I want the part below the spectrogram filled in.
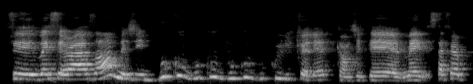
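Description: A woman's voice: on the high side, normal speed, a bit bright. Québécois woman, echoey room. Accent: Québécois French. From Quebec. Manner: rambling, many fillers and restarts. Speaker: poet, interview guest. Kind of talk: casual interview talk.

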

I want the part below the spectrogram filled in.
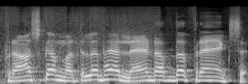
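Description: A man narrating a scripted facts video, addressing viewers as friends in a brisk voice-over. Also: high voice, a bit bright. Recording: faint music under voice-over. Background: background music.

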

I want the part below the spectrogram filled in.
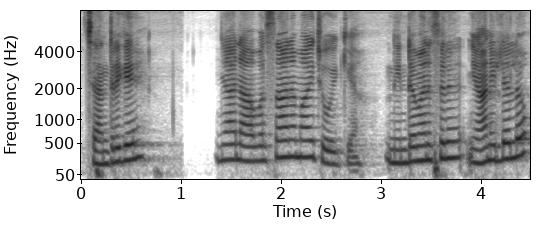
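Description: A woman's voice: fairly high pitch, normal speed, clear, resonant tone, natural voice. Woman voicing an earnest lovesick young boss.

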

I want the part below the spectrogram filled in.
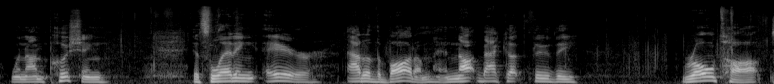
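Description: A man in his thirties giving a relaxed, plain-spoken demonstration of camping gear while handling it in a carpeted room at home. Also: mid-range voice. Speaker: gear reviewer. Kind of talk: casual product demonstration. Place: carpeted room in a house, indoors.

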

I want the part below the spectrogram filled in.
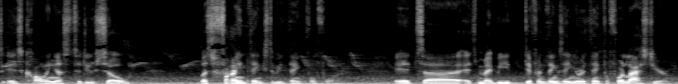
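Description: Upbeat male youth pastor, thirties, medium pitch, casual encouraging devotional talk, phone recording outdoors with clear street noise. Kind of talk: devotional video message to a youth group, casual. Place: outdoors by a wooden fence. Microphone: phone at arm's length. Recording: outdoor noise, traffic and ambience.

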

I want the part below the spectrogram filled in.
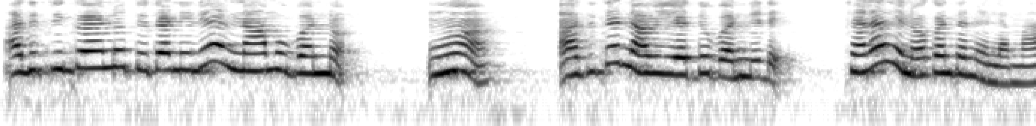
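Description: Woman doing a very high lisping simple daughter. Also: fairly bright tone. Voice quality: lisping, childlike speech. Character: simple-minded, lisping young married daughter. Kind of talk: family skit acting.

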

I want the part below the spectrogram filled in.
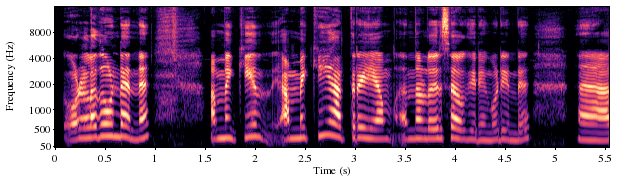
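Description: A woman, chatting casually through a home vlog with drawn-out fillers. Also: fairly high pitch, a bit bright, dry recording, clean studio sound. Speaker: vlogger. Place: home, kitchen and yard.

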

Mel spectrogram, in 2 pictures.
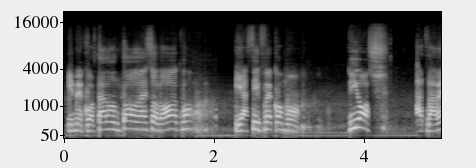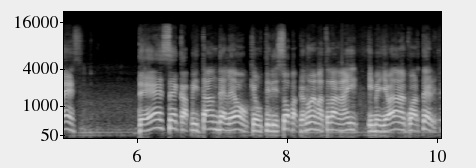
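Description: A man's voice: a little high, a little hiss or hum. A man giving a dramatic personal testimony, acting out the voices in his story with animation.

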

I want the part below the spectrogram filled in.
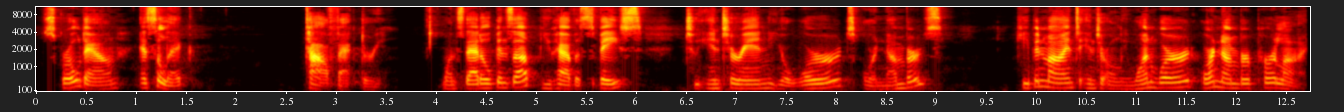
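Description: Narrating over a screen recording, a woman teacher walks through a software tutorial with clear step-by-step instructions. Her voice is fairly low in pitch, animated, and unhurried.

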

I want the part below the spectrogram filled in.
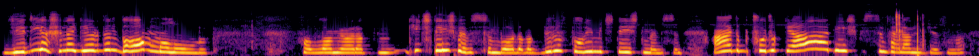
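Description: A woman's voice: sits high, lively intonation, fast, darkish tone, no room sound, lo-fi sound. A woman giving casual gaming commentary, blunt and teasing, swearing freely and scolding the game's child. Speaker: game streamer.

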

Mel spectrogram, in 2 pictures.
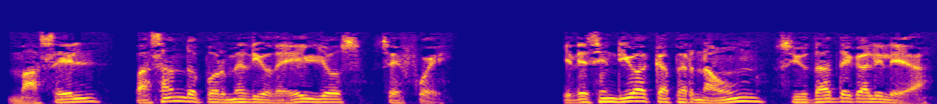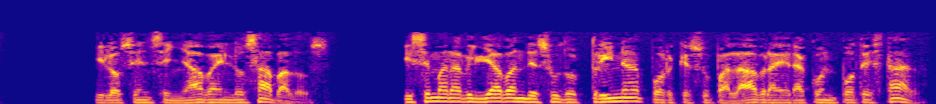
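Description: A man giving a steady, measured Bible reading as an audiobook narrator, on a dull, slightly lo-fi recording. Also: fairly low pitch, husky, no echo.

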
